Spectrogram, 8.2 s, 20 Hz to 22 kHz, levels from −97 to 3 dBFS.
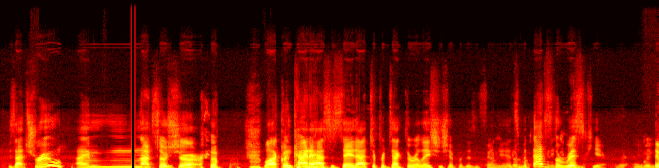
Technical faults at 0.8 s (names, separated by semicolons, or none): none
